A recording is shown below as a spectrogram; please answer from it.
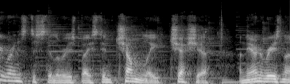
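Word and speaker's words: Cholmondeley: itself the three rings distillery is based in chumley cheshire and the only reason i know how to pronounce that word properly is thanks to the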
